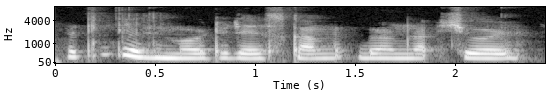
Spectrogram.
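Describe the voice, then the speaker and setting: A woman's voice: medium pitch, fairly even intonation, fairly quick, dark tone. A woman casually reading fan comics aloud with asides, stumbling and restarting lines as an amateur dubber.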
